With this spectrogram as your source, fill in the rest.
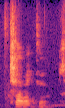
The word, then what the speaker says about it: character: Character. Yeah, characters. Mình sẽ viết là âm ch, nhưng mà khi đọc mình không đọc là character mà là character.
